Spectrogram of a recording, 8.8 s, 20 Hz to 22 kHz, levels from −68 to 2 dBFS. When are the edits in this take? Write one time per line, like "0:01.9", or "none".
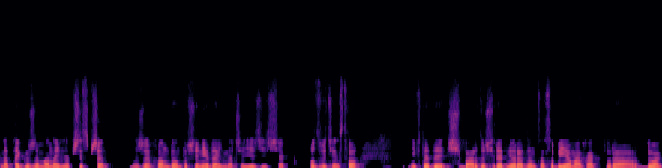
none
